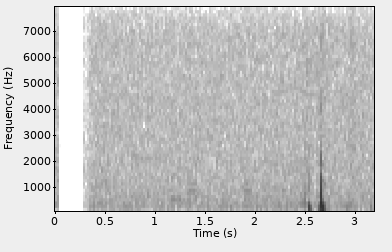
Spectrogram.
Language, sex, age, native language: Icelandic, male, 10, Icelandic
